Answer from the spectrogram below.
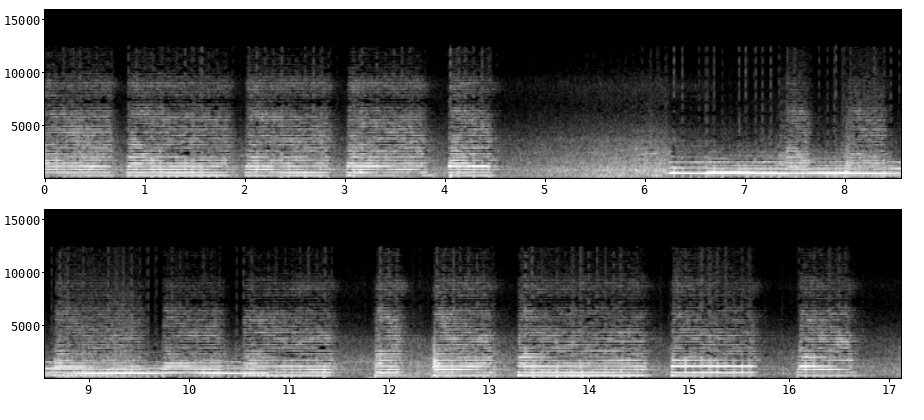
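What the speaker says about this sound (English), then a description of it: "The horn is working." Trucks honking their horns in a small-town parade: loud, repeated multi-tone horn blasts in rhythmic bursts, with a stretch of rumbling noise and one long sustained blare in the middle.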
